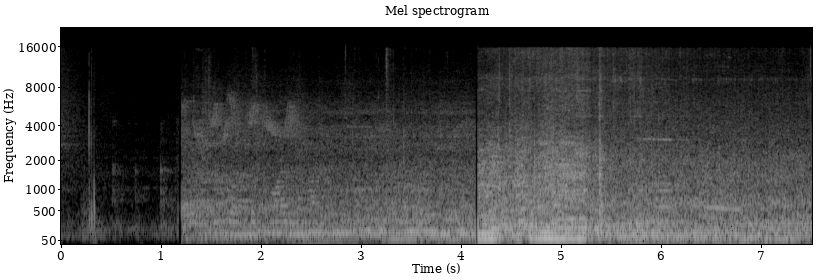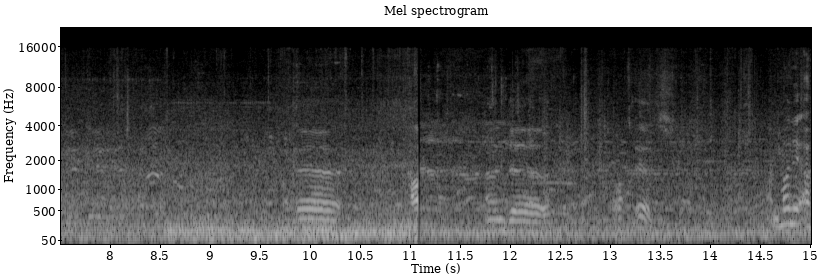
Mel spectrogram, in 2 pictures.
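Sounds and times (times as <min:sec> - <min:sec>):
passing cars and motorbikes: 0:01.2 - 0:15.0.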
